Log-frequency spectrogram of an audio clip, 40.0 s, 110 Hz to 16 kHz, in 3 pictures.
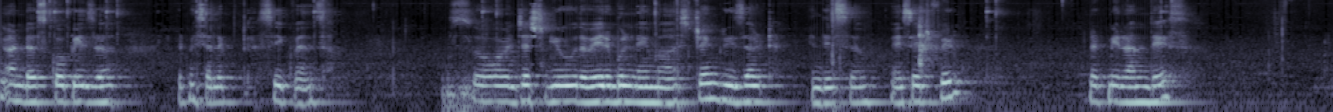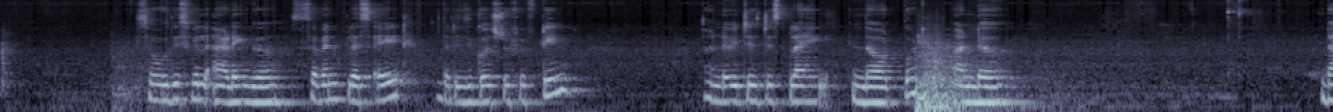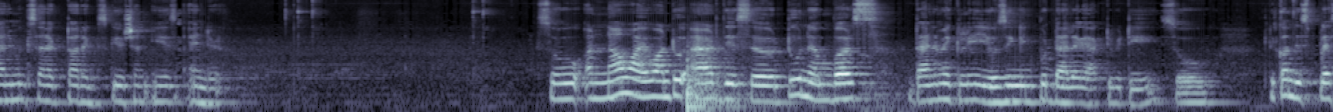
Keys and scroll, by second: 6.8 t, 8.2 Return.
